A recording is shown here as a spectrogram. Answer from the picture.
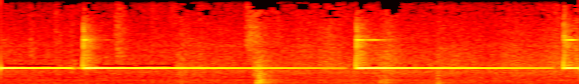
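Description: Smartphone message notification chime going off again and again, a bright ringing tone that restarts every second or two as each new alert arrives: a flood of incoming messages.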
